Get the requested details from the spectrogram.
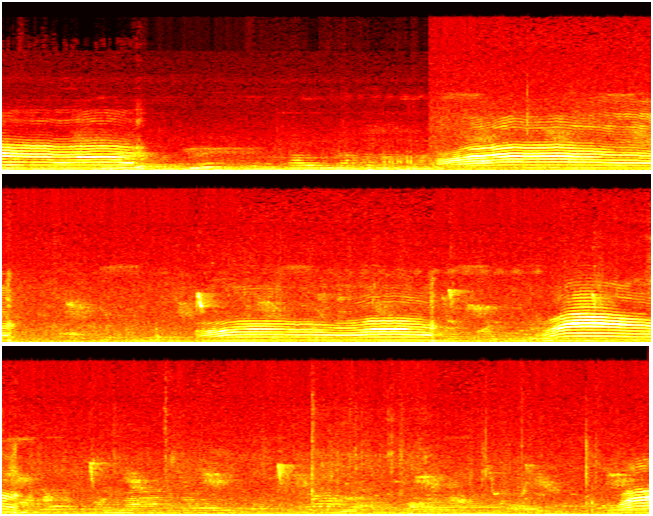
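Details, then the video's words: Cat producing several wavering meows of varying length, some bending upward at the end, over steady background hiss and low hum. "Cat sound effect"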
